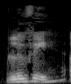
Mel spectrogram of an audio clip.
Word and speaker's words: Luffy: Luffy.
